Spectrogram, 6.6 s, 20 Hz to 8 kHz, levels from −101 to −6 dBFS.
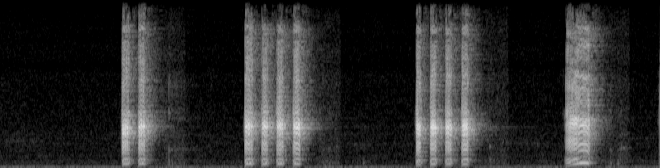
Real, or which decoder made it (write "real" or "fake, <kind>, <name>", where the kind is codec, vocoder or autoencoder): real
